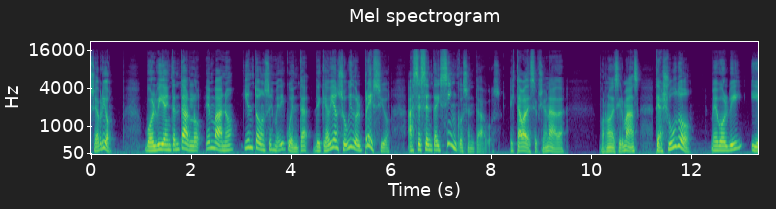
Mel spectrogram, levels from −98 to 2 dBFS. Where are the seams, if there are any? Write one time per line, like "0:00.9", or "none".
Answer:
0:11.2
